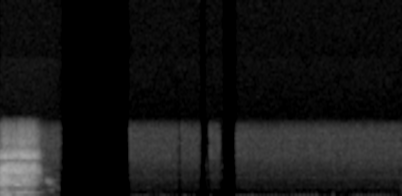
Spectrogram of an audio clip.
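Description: A cat: a short loud burst, a moment of silence, then a soft, steady low purr rumbling for a few seconds with no one talking.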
